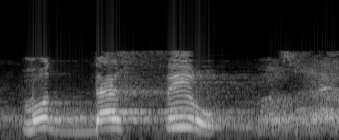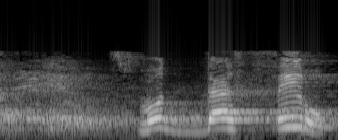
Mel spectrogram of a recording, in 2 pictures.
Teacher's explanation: سا میں سیٹی کی آواز نہیں آتی، سام زبان کا سرا اوپر کے دانتوں کے اندرونی کنارے پر لگتا ہے.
